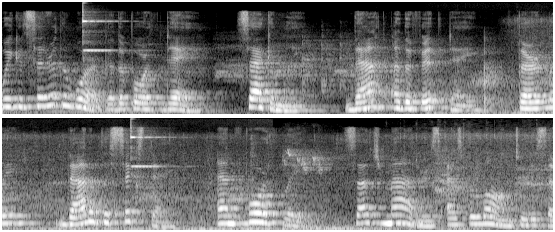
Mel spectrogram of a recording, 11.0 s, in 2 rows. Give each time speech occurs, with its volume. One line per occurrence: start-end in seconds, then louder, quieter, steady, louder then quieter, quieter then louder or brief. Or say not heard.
0.0-10.9 steady.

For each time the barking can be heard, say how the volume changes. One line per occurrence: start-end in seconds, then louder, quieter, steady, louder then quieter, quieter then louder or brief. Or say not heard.
not heard.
